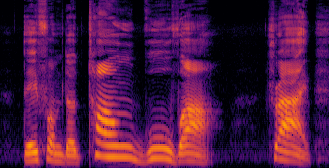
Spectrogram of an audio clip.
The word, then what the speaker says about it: Tongva: not they from the town Goa tribe t o n g v a with an accent on I think the the V and the a or the accent on the yeah so I was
